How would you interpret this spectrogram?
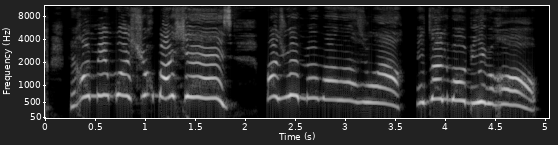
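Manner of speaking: put-on high, loud little child fed up with mom; cheeky toddler voice. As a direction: play the sulky small kid talking back. Toddler bossing mom around.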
